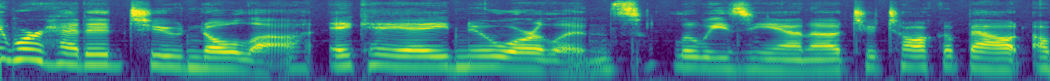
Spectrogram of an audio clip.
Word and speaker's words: New Orleans: Today we're headed to Nola aka New Orleans, Louisiana to talk about a mom of two who disappeared back in 2002. I have been calling it New Orleans my entire life, but the last time I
